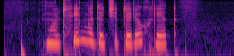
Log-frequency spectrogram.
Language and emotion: Russian, neutral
